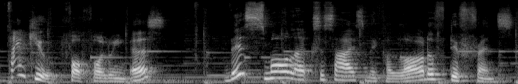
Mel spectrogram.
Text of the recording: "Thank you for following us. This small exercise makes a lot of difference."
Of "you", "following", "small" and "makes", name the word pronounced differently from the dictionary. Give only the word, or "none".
makes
